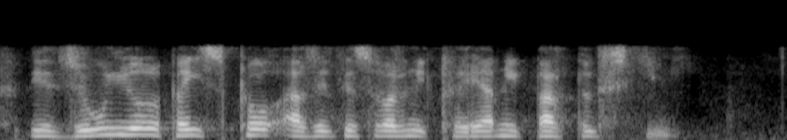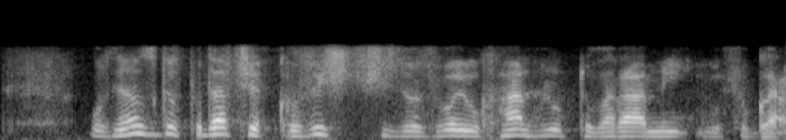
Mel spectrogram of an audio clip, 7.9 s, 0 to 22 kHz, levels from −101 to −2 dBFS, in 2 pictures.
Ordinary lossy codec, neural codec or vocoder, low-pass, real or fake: Opus, 16 kbps; codec, 24 kHz, 3 kbps, HILCodec; 5.4 kHz; fake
